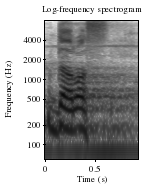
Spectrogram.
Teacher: یہ تو ہم نے ملانے کی صورت پڑھا، لیکن اگر ہم کو اس پر رکنا ہے تو ہم درسا کہہ کے نہیں رکیں گے، بلکہ درس کہہ کے رکیں گے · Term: ساکن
